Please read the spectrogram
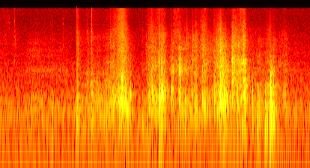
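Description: Packaging being handled while a small cardboard subscription box is unpacked: a sharp click about a second and a half in, then irregular rustling and crinkling.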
